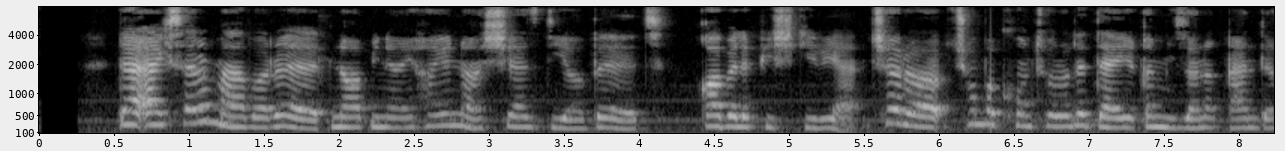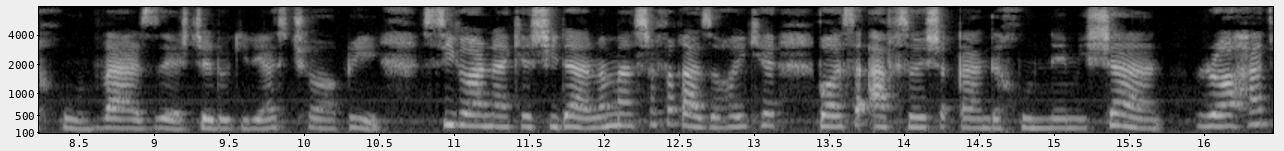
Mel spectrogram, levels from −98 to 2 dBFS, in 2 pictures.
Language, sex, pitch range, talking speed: Persian, female, 215-275 Hz, 125 wpm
